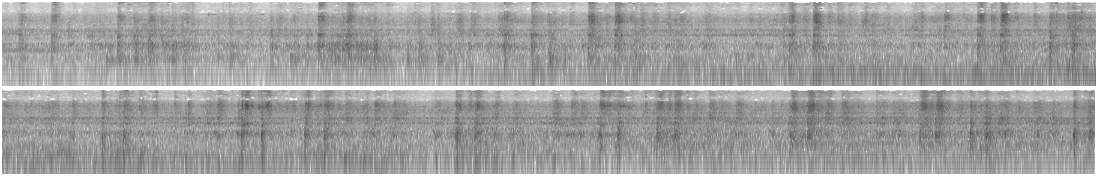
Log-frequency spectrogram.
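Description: Container freight train's loaded flat wagons rolling past, a continuous rumble of steel wheels on rail with a rhythmic clickety-clack of wheelsets crossing rail joints; the clicks come more often and louder in the second half.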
